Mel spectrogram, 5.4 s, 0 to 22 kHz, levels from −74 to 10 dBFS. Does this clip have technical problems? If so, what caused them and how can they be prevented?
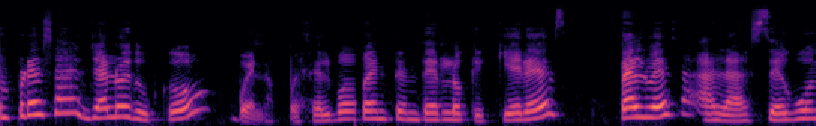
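Yes. A burst of packet loss occurs at 2.29 to 2.37 s. Consecutive packets were lost or arrived too late, so the receiver stretched and faded the last sound for 58 ms, then resumed with 60 ms of speech skipped. Forward error correction and a larger jitter buffer would prevent this.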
